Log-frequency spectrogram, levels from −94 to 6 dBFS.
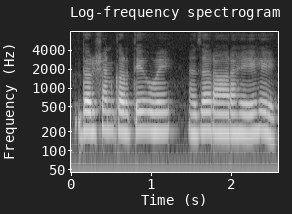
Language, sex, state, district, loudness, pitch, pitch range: Hindi, female, Rajasthan, Jaipur, -17 LUFS, 200 Hz, 195-205 Hz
